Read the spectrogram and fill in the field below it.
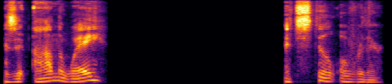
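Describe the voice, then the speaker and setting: Speaking slowly in a lowish, mellow, slightly husky voice, this American man streams a farming game and rambles through casual commentary. He pokes fun at himself and laughs at his own jokes, captured in studio quality with no echo.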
